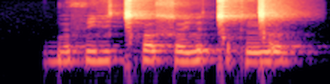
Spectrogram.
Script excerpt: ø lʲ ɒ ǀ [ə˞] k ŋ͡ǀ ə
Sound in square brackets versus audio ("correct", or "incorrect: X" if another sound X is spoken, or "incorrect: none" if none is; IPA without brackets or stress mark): correct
